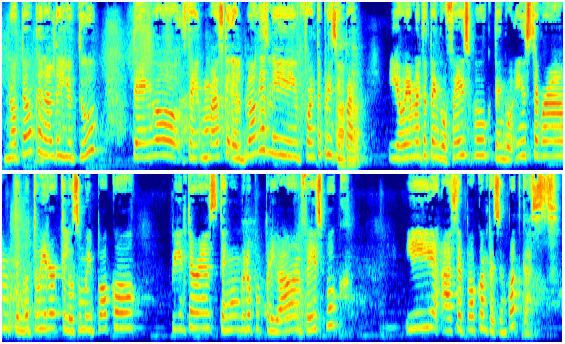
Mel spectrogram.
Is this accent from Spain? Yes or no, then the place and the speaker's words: no; Costa Rica; moved away as an adult; now in United States; soy de Costa Rica, pero hace ocho años vivo en Estados Unidos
